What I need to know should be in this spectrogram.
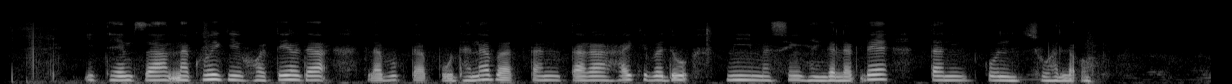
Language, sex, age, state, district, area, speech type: Manipuri, female, 30-45, Manipur, Tengnoupal, rural, spontaneous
